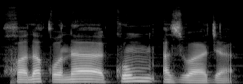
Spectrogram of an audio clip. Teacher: میم ساکن کې غنه نه کیږي. دی غنې نه کولو ته اظهار شفوي وایي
